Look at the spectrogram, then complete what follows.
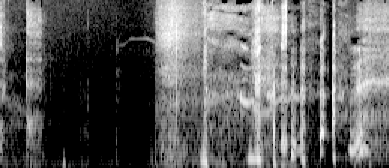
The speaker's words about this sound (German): Einmal noch bitte aushusten. Aber ich glaube, ich, glaub, ich habe wirklich den Eindruck, da, da kriegt man irgendwie so, so, so einen Reiz im Husten mit dem Tee.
